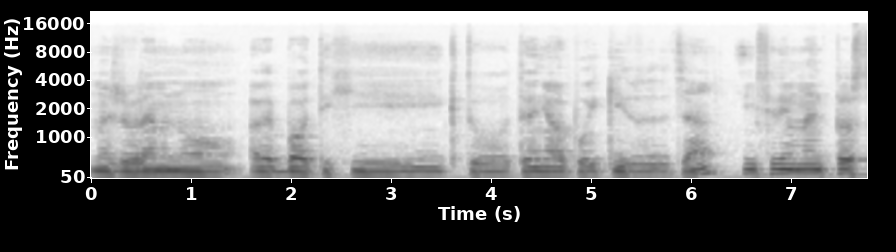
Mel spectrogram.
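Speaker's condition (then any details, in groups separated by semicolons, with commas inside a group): Cerebral palsy; oxygen loss at birth, stroke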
